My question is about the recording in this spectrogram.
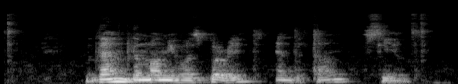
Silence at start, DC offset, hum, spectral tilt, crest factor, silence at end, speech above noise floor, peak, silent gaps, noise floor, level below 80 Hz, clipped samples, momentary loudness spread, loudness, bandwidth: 0.05 s; under 0.1%; none; -9 dB/octave; 16 dB; 0.5 s; 40 dB; -2 dBFS; none; -56 dBFS; -48 dBFS; under 0.1%; 19 LU; -16 LUFS; 7.4 kHz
